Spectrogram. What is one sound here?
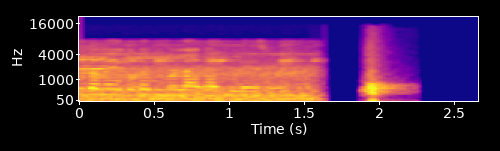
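A woman speaks cheerfully close by.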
